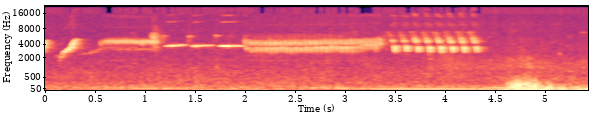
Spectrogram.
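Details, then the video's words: Canary singing actively in a long rolling song: short upswept notes give way to sustained high tones and rapid buzzing rolls, then a clipped pulsed trill. A low thump sounds near the end. "Burung Kenari Gacor Ngerol Panjang"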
